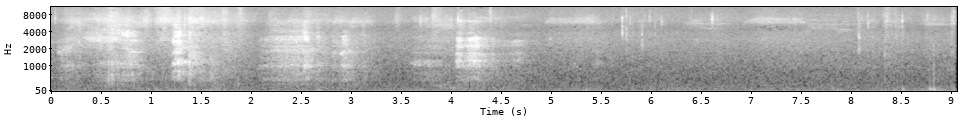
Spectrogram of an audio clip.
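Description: A Hungarian Vizsla gives a few high, sharp yelping calls, then falls mostly quiet.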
